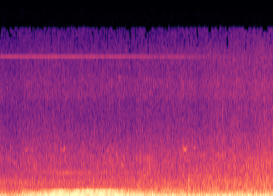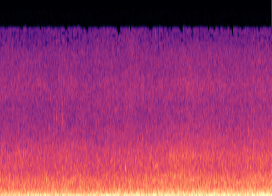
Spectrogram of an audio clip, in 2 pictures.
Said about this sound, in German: Die See ist aufgewühlt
